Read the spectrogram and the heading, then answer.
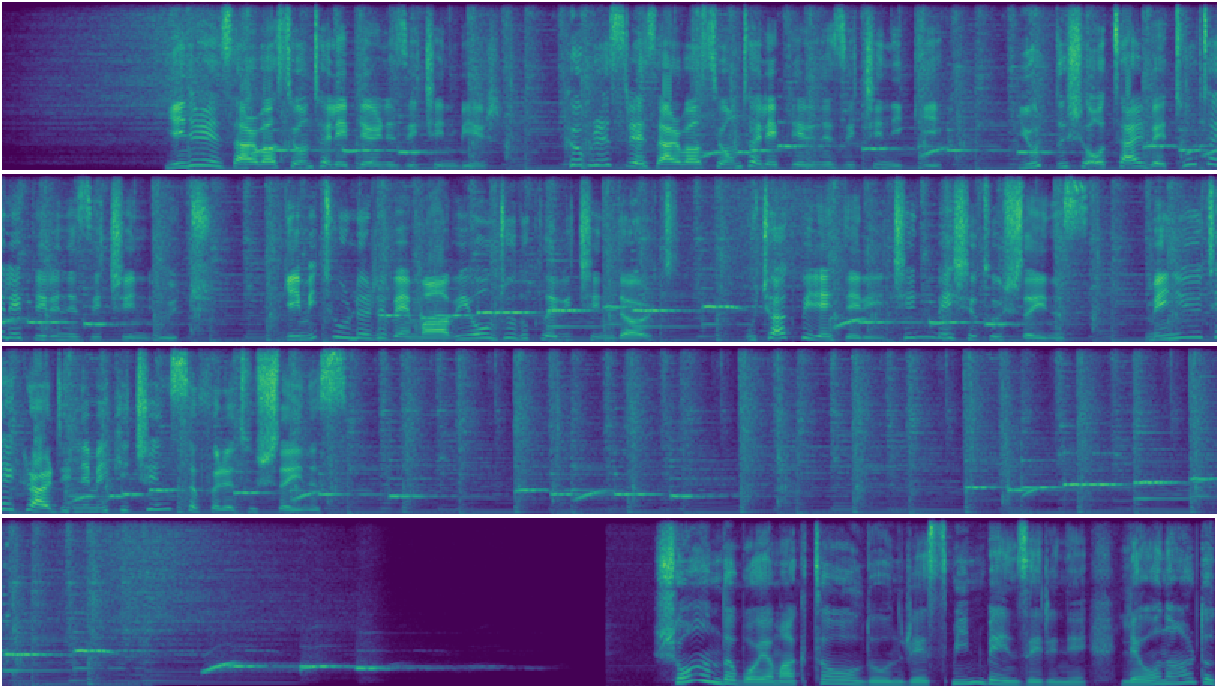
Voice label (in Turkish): KADIN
